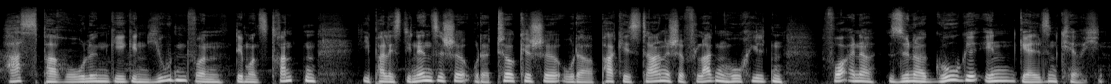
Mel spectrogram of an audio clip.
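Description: A man's voice: medium pitch, lively intonation, unhurried. A man from Germany, co-hosting a radio feature with scripted narration and interview questions. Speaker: co-host of a radio programme.

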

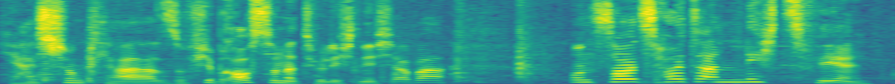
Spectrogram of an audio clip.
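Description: A man's voice: on the high side, very animated, moderate pace, fairly bright tone, slight background noise. An actor playing a teasing, earnest young man in dialogue from a literary radio play. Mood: playful, reassuring. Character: Friedrich, bantering, caring young man, second-generation immigrant in Germany.

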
